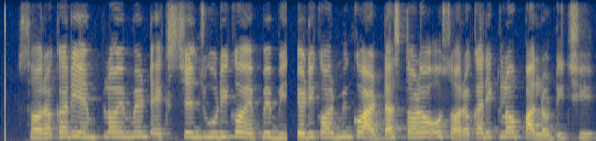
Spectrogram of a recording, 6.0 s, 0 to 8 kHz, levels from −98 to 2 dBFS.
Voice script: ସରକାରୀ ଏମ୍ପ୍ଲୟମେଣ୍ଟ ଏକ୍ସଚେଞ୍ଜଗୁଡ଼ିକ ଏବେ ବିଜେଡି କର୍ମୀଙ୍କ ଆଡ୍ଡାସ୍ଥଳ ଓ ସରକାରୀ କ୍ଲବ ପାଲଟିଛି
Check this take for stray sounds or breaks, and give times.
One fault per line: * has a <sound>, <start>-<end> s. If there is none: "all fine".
* has a dropout, 2.9-3.0 s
